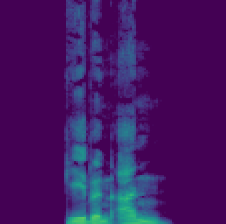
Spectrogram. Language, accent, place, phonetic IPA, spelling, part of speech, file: German, Germany, Berlin, [ˌɡeːbn̩ ˈan], geben an, verb, De-geben an.ogg
- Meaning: inflection of angeben: 1. first/third-person plural present 2. first/third-person plural subjunctive I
